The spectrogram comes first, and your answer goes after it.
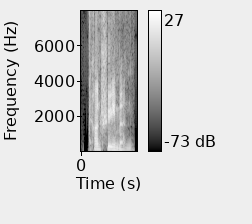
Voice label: "Countryman", American

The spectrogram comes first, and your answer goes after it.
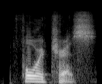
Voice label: "fortress", American

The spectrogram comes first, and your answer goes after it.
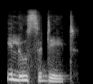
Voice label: "elucidate", Indian

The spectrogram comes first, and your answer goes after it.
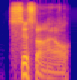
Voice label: "scissile", British

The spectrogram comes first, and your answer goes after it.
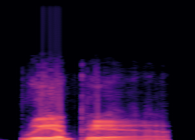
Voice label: "reappear", British

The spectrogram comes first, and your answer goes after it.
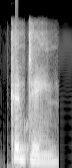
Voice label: "contain", Indian

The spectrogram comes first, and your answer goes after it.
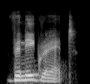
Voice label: "vinaigrette", Indian

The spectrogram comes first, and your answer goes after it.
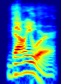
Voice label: "valuer", American

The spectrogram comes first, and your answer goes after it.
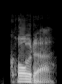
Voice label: "coda", American

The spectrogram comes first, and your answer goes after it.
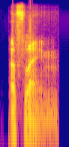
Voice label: "aflame", British

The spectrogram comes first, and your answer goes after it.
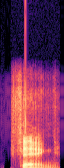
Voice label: "fang", American

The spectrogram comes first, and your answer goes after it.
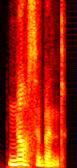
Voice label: "noseband", Indian

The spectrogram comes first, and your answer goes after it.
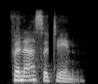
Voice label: "phenacetin", Indian; Dictionary

